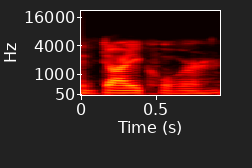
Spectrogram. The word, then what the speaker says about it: Dicor: we keep on hand are both made by dicor it's spelled d-i-c-o-r they've got the industry standard yeah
